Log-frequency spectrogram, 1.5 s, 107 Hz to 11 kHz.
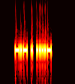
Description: Morse code, heard as a keyed tone, about 41 wpm, 700 Hz. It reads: KE4
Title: USA Call Sign Prefixes - Repeated 2x - 45wpm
